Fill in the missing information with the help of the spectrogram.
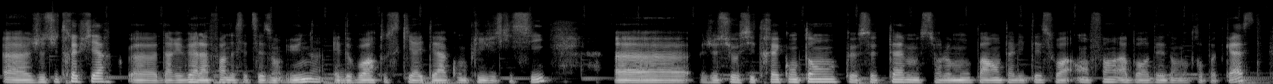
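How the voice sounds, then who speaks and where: A man co-hosting a podcast, asking prepared questions with measured, slightly hesitant delivery. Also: lowish voice, steady tone, faint music behind. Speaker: podcast co-host.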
